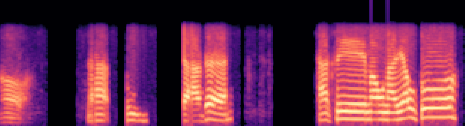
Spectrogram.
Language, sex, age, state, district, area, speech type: Bodo, male, 45-60, Assam, Kokrajhar, rural, conversation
